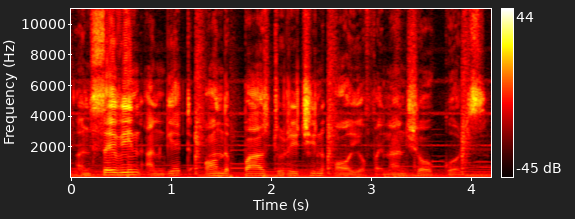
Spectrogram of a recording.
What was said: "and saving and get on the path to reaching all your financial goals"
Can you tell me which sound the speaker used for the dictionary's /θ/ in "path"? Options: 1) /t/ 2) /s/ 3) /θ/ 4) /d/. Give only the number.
2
